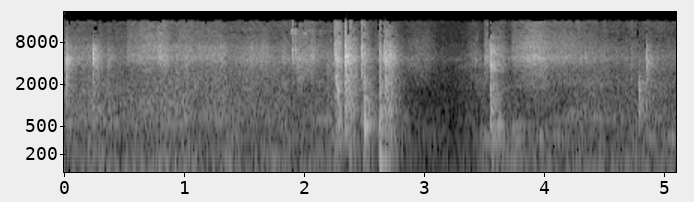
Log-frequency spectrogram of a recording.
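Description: Carrom striker shot: a quick cluster of sharp clacks about two seconds in as the striker hits the carrom men and they knock against each other and the board's frame, then a few single clicks afterwards.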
